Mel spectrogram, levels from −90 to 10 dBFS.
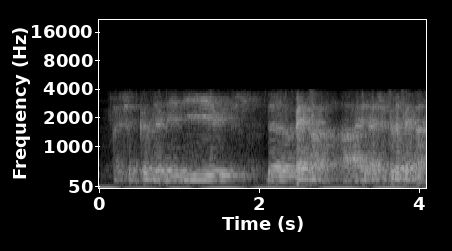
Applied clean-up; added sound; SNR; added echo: neural separator model SepFormer DNS4.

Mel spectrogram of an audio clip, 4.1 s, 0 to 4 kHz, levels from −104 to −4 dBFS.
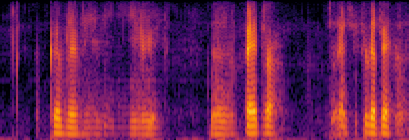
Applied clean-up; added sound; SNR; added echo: neural separator model SepFormer WHAMR!.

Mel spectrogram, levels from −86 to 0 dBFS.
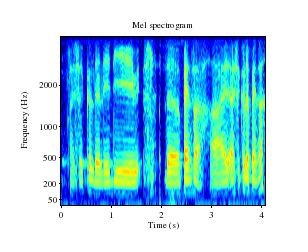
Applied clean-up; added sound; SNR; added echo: none; none; none; none.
